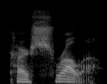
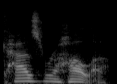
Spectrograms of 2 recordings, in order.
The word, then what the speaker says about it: Kazala: the Aran Hill Fort krala I pronounced that wrong kazala rhymes with Valhalla hasala and through might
